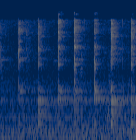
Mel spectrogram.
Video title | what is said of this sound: Big Haul from the Yard Sale, Thrift Store and Flea Market | it makes like a tinging noise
